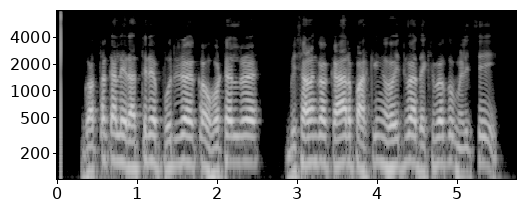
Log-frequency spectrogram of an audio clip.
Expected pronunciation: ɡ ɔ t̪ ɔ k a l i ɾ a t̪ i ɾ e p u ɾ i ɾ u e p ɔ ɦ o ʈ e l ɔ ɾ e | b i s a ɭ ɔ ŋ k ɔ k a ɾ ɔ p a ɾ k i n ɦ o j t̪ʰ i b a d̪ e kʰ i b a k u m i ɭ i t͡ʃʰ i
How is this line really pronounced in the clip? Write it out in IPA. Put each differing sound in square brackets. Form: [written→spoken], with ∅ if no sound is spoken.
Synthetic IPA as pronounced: ɡ ɔ t̪ ɔ k a l i ɾ a t̪ i ɾ e p u ɾ i ɾ [u→ɔ] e [p→k] ɔ ɦ o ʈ e l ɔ ɾ e | b i s a ɭ ɔ ŋ k ɔ k a ɾ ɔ p a ɾ k i [n→ŋ] ɦ o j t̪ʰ i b a d̪ e kʰ i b a k u m i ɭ i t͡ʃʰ i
